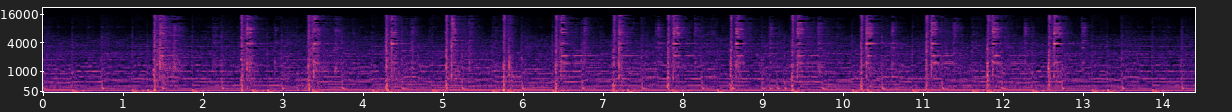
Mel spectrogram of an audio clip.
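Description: A string of about fifteen shots from a Glock-based pistol-calibre carbine, roughly one every three-quarters of a second, each hit on the steel target ringing with a clink. Rock guitar music plays underneath throughout.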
